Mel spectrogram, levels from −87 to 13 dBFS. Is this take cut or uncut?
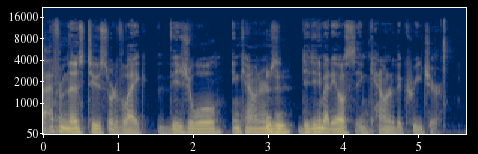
cut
